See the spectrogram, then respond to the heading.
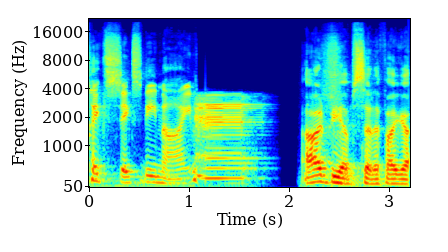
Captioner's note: buzzer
